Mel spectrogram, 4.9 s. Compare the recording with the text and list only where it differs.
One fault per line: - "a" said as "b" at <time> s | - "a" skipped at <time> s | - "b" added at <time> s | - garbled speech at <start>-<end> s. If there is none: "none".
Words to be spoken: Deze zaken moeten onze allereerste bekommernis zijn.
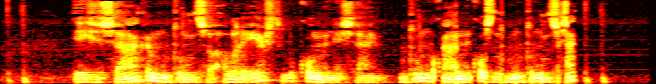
- garbled speech at 3.0-4.4 s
